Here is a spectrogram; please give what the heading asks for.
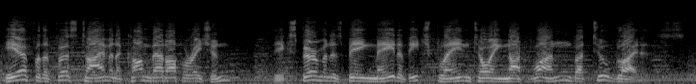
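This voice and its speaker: A man's voice: a little high, normal speed, low-quality recording. A man narrating a 1940s wartime newsreel in a dramatic, declamatory delivery, heard on an old newsreel soundtrack. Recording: loud music score underneath.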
